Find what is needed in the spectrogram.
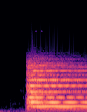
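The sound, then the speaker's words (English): An old church bell is struck once after a moment of silence, and its bright metallic tone rings on with steady, sustained overtones. “What on earth is that? It's that old church bell”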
